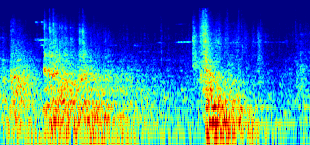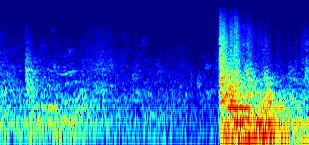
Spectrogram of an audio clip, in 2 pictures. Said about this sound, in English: The fishing vessel Sea Hound docks at the Chatham Fish Pier on Cape Cod, Massachusetts, to unload her catch as a huge steel bucket swings down onto her deck.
